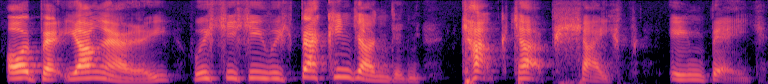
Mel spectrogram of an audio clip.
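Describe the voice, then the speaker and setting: A man voicing a bitter, gruff old soldier on guard duty who barks and grumbles. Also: high voice, sing-song, takes it slowly, voice pushed up, full character voice. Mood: gruff, grumbling. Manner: growling, grumbling, barking.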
